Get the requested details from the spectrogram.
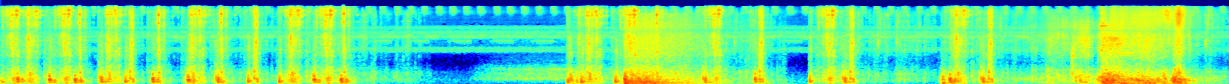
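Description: Heavy armoured footsteps clank and thud at a steady pace.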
